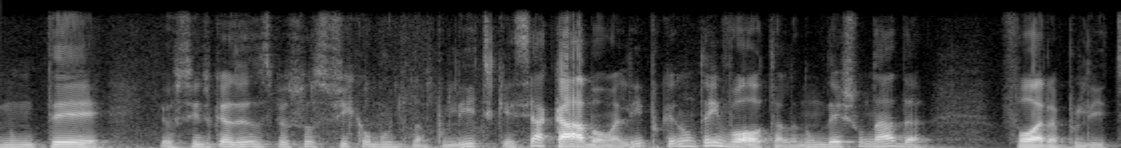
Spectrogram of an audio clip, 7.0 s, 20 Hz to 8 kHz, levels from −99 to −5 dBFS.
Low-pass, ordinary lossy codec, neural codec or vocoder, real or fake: 7.2 kHz; none; none; real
